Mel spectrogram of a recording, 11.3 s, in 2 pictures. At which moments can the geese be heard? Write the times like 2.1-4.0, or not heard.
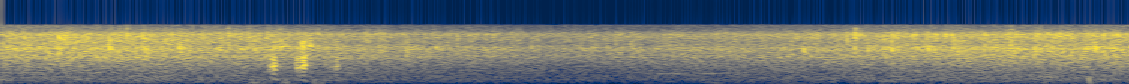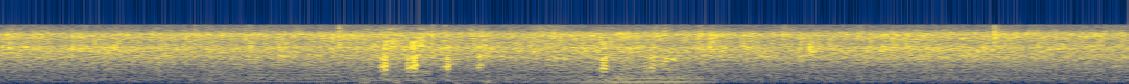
6.5-9.2.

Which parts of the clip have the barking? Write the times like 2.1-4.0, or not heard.
not heard.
